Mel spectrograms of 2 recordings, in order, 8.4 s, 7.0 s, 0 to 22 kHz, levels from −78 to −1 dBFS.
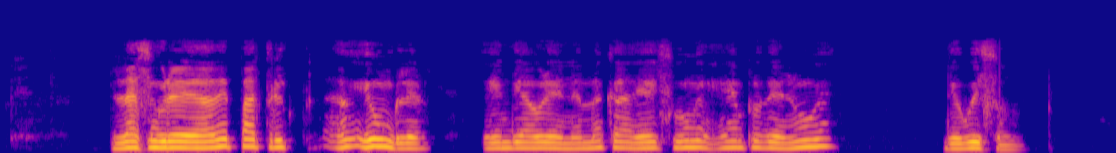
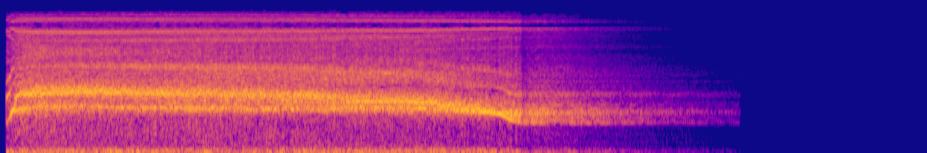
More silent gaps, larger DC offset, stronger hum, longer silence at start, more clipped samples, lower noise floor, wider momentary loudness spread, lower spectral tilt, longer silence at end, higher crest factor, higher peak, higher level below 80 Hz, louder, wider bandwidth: neither; neither; neither; first, 0.85 s vs 0.05 s; neither; first, -75 dBFS vs -48 dBFS; about the same, 14 LU vs 13 LU; first, -8 dB/octave vs 0 dB/octave; second, 0.75 s vs 2.2 s; about the same, 16 dB vs 12 dB; about the same, -2 dBFS vs -4 dBFS; second, -56 dBFS vs -32 dBFS; second, -18 LUFS vs -11 LUFS; second, 7.4 kHz vs 16 kHz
